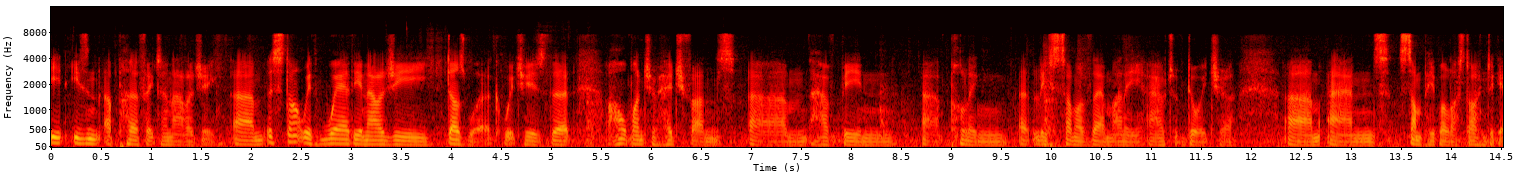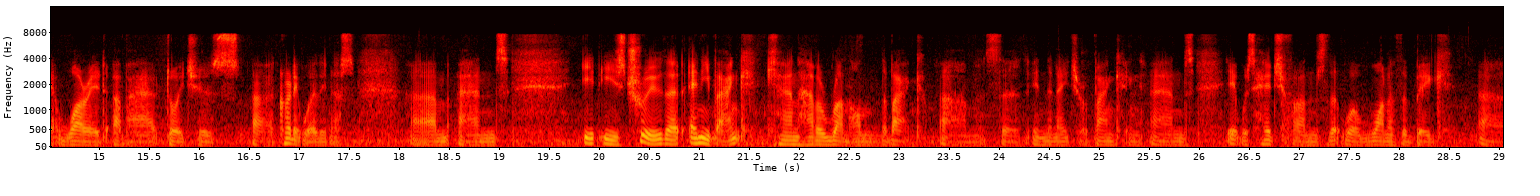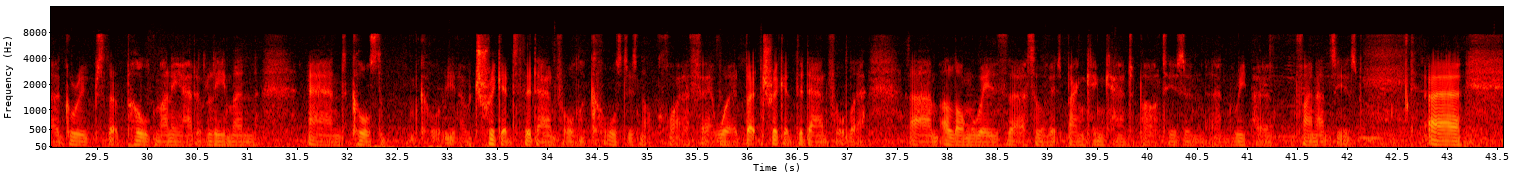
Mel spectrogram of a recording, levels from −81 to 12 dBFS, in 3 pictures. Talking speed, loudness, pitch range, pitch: 175 wpm, -30 LUFS, 85-105 Hz, 90 Hz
